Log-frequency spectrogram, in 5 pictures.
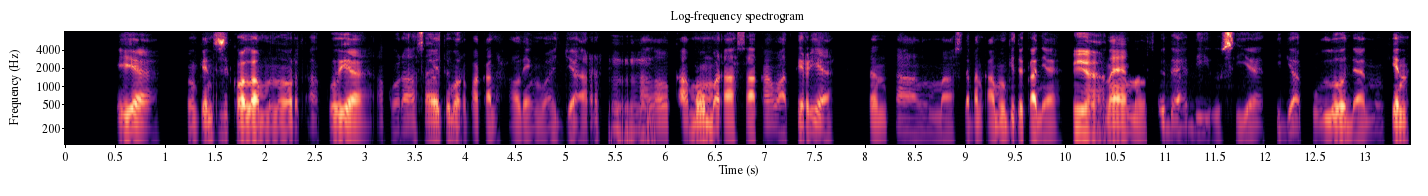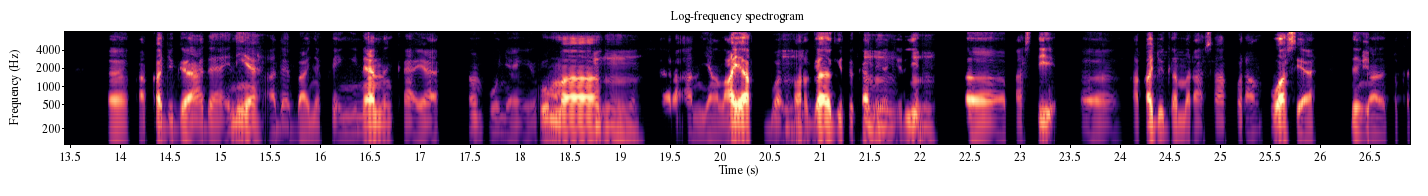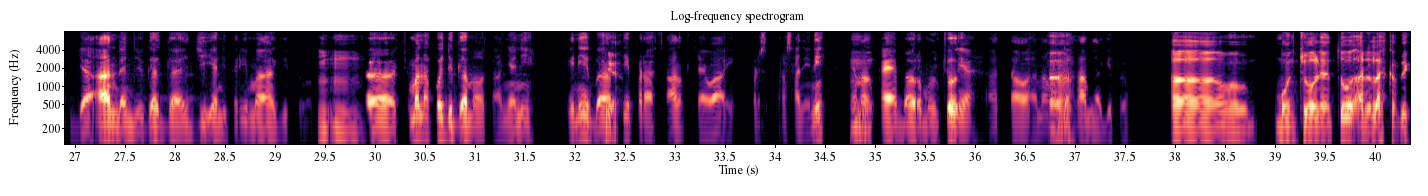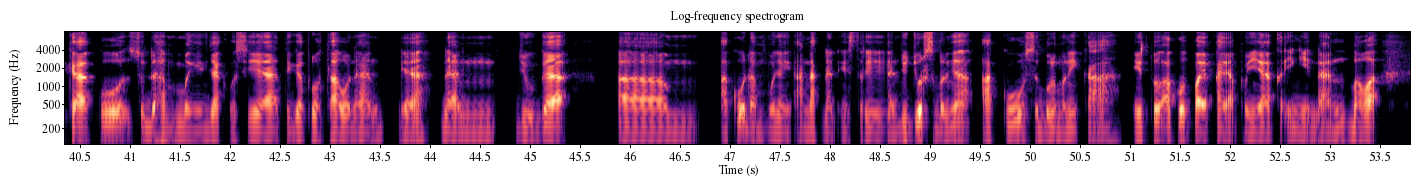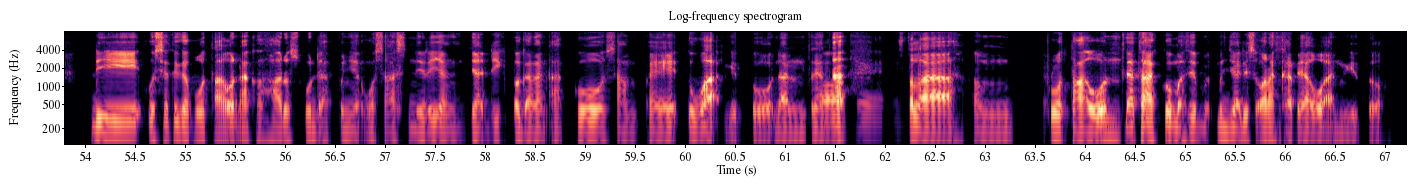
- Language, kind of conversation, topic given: Indonesian, advice, Bagaimana cara mengelola kekecewaan terhadap masa depan saya?
- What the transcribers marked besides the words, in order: horn; other background noise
